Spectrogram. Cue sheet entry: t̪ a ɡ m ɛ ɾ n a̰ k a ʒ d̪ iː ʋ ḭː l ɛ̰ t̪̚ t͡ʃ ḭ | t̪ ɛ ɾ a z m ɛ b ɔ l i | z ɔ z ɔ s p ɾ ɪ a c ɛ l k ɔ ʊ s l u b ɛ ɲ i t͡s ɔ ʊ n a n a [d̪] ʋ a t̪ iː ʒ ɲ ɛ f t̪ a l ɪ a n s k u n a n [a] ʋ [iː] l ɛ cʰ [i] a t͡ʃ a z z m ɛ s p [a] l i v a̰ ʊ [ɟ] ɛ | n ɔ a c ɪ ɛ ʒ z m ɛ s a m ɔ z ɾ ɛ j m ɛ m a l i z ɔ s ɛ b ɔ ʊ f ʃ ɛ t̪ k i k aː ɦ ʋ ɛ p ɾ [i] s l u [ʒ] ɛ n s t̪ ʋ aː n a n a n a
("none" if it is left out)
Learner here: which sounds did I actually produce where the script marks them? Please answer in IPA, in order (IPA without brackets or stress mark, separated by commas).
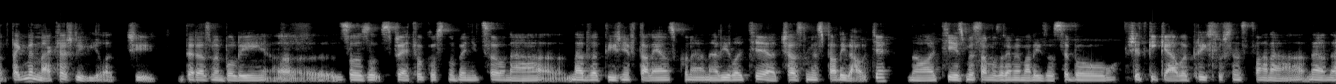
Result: d̪, a, iː, ɛ, a, c, iː, ʃ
